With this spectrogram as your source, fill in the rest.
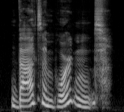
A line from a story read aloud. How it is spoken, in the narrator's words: Kristen laughed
